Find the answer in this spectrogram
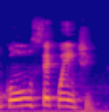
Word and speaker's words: consequente: consequente tá vendo ó Por que pessoal só aquele n ali aquele n não tem som tudo bem Ó É como se eu falasse assim ó con se quente o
